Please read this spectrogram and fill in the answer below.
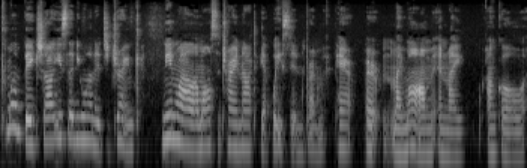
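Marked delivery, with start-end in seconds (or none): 0.0-1.9 playful, mocking teasing tone. Retelling how family made fun about drinking: imitating family making fun. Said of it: "My family's making fun of me".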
